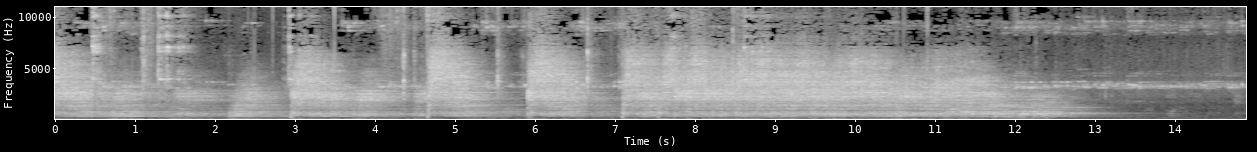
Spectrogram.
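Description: Traditional Taiwanese temple-procession percussion: drum beats and crashing cymbals over a sustained low tone. It hits with several sharp accents in the first seven seconds, then holds a dense crash, and dies away near the end.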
